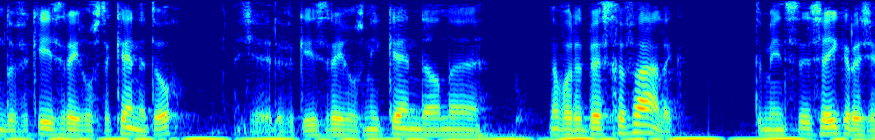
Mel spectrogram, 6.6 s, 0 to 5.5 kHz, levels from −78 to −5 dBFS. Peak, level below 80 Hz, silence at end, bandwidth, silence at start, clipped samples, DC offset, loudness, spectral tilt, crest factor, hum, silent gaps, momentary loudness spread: -14 dBFS; -60 dBFS; 0 s; 5.4 kHz; 0 s; under 0.1%; under 0.1%; -35 LUFS; -6.5 dB/octave; 20 dB; none; none; 12 LU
